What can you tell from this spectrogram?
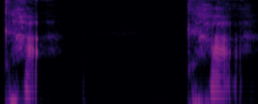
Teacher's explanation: When you want to inform something, when you want to say something, you use ka with falling tone.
